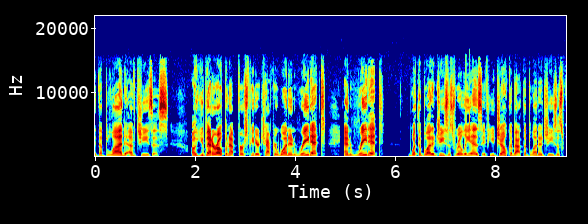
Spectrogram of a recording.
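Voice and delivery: normal talking voice

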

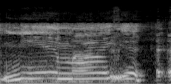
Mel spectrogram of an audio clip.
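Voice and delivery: a hint of Johnny's voice; imitating Johnny. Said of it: "said to him".

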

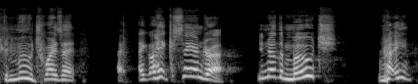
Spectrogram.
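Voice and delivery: high, loud questioning, rising at the end; feigned bafflement. Retold or imitated. Host asks Cassandra about the guest, mock baffled. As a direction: act clueless and call out to check the nickname.

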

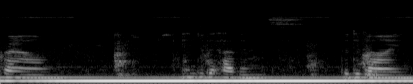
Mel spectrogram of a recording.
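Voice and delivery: slow meditation voice over bowl; guided meditation. Acted. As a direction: guide each breath, unhurried.

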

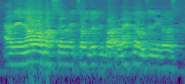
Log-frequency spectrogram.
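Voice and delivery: ordinary delivery

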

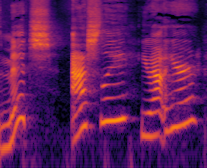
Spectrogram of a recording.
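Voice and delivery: lightly acted calling for missing friends. Girl calling for her friends in the dark, lightly acted calling out.

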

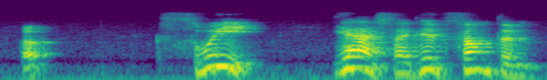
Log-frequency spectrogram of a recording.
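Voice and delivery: high, squeaky pleased voice; excited squeal. Retold or imitated. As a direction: squeal it like a proud kid. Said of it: "just kinda like".

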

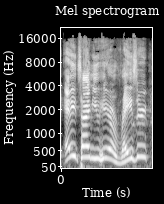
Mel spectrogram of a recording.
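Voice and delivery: loud, high-pitched exasperated retort; retold yelling back. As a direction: yell the answer back through the house. Retells yelling back to his wife.

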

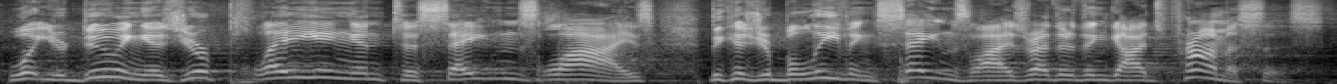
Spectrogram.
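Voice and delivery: normal talking voice

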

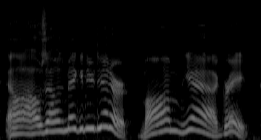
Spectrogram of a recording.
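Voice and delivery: high, mock-teen fumbling; flustered excuse. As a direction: act out a son covering up. Son makes excuses to mom.

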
